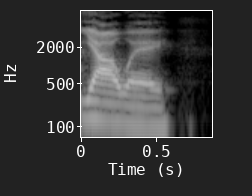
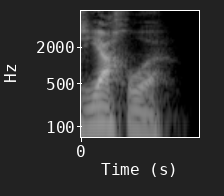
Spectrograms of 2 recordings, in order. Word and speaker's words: Yahuwah: But now, after reading the Hallelujah Scriptures and more Hebraic scholars and teachers and stuff, I prefer to use the actual name of God, which is Yahuwah, or you know, it's not Yahweh. The Tetragrammaton is Yod-Heh-Vav-Heh, or, you know, Yahovah, but the actual pronunciation is Yahuwah.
